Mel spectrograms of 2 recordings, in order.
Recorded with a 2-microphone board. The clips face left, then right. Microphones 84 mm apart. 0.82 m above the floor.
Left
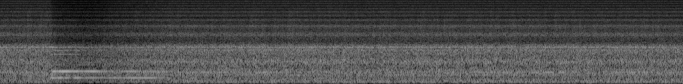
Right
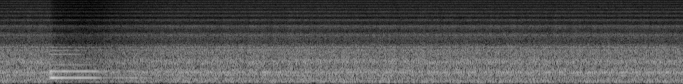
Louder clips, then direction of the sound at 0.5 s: Right 9 dB; 55° right (ahead or behind).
